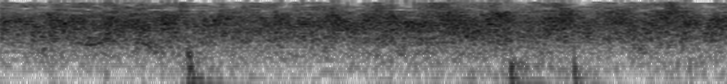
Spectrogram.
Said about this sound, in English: Thank you, legislators, and I would like to give them a big round of applause for being with us here tonight.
